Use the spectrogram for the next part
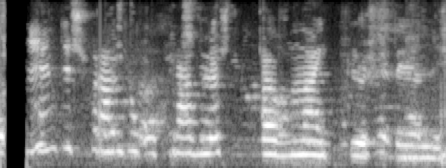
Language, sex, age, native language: Icelandic, male, 18-19, Polish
